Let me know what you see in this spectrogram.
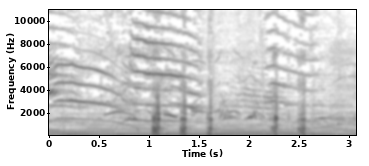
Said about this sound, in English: Kittens? Yeah, there's the kittens. Oh, my goodness. National Kitten Day.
